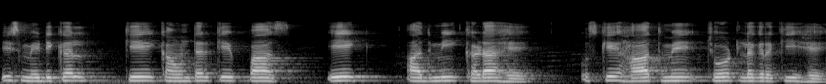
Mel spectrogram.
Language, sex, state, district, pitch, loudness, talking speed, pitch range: Hindi, male, Rajasthan, Jaipur, 165 Hz, -19 LUFS, 125 wpm, 160-175 Hz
